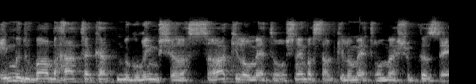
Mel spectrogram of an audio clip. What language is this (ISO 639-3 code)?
heb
